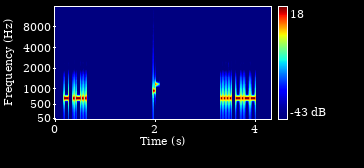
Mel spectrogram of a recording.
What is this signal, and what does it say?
Morse code, heard as a keyed tone, about 40 wpm, 700 Hz. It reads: TL HY
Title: Top Two Letter Combinations in Words 40wpm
